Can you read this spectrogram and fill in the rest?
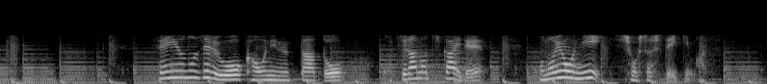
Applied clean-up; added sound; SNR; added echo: none; none; none; none.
